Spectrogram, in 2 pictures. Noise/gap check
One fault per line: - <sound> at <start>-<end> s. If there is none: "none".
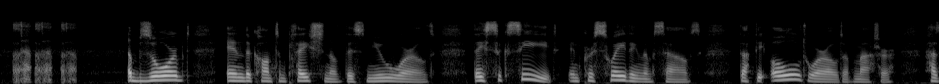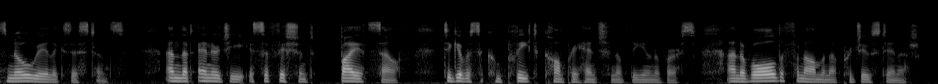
- laugh at 0.1-0.8 s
